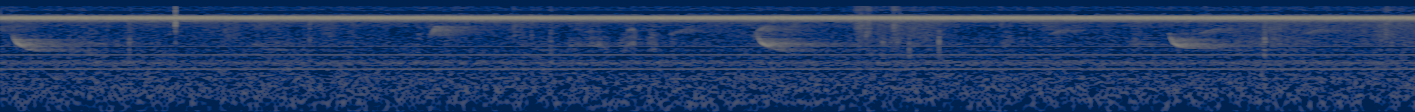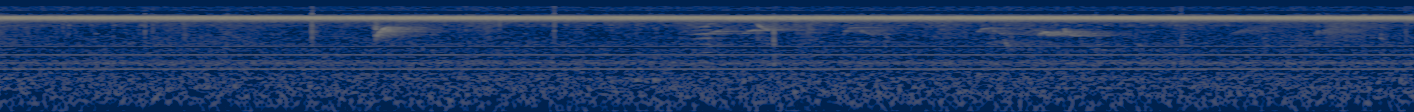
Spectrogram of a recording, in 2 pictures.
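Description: Steady high-pitched insect drone throughout, with short downward-sliding bird calls every few seconds.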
